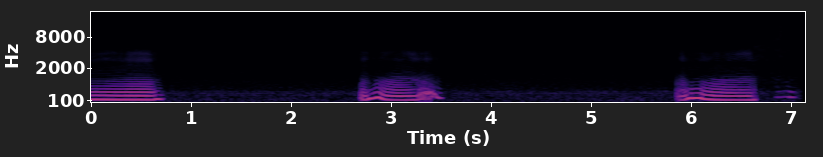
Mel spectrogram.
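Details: A cat named Stumpy snoring.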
